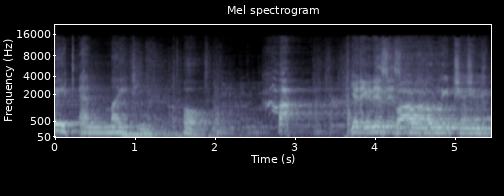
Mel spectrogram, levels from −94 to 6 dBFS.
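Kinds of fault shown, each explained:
Doubled audio track: from about 3.4 s to the end, a second full-band copy of the sound trails the original by roughly 150 ms, about 5 dB quieter, dry with no room tail, and it cuts in abruptly. Likely a second, slower capture path mixed in.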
